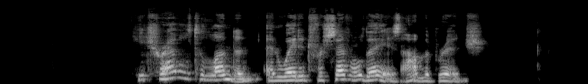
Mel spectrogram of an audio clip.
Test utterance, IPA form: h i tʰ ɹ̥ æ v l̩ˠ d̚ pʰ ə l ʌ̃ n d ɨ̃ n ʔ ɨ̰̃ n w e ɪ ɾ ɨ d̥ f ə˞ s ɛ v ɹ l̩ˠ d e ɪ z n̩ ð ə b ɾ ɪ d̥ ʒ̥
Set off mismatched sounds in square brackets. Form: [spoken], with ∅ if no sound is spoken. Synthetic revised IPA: h i tʰ ɹ̥ æ v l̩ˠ d̚ [tʰ] ə l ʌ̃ n d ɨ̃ n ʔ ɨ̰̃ n w e ɪ ɾ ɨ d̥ f ə˞ s ɛ v ɹ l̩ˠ d e ɪ z n̩ ð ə b [ɹ] ɪ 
